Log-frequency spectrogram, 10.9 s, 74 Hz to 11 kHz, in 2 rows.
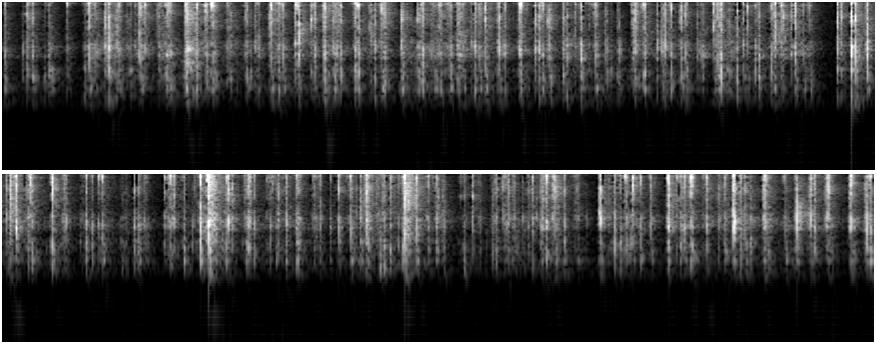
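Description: Long acrylic nails type fast, at about 98 words per minute, on a full-size mechanical keyboard with white plastic keycaps on a black base. A dense, rapid stream of bright, sharp plastic clicks and clacks carries almost no low end, with a brief pause near the middle.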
